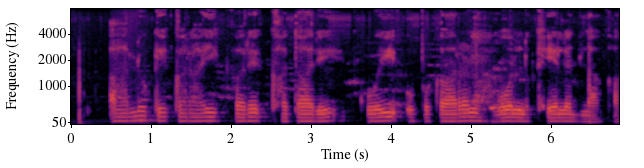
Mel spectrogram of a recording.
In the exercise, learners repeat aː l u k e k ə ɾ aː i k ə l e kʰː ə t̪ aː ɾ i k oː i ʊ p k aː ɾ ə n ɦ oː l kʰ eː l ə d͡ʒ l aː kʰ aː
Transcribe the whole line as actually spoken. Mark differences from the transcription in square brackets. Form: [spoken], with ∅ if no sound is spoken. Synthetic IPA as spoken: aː l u k e k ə ɾ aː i k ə [ɾ] e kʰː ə t̪ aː ɾ i k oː i ʊ p k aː ɾ ə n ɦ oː l kʰ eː l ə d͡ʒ l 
